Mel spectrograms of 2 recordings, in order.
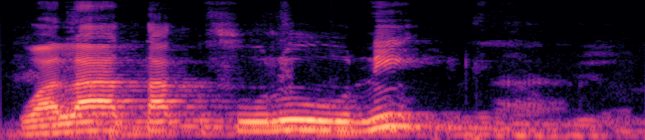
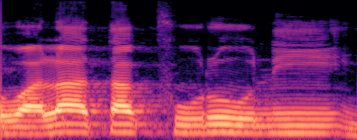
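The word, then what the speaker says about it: وَلَا تَكْفُرُونِ: Iya, bacanya takfurun. Wala takfurun kan gitu. Karena ya-nya sudah dibuang. Nah, kalau sebagian qiraah ya-nya tetap dipertahankan. Bacanya ya wala takfuruni gitu. Ya. Kalau ini memhafaz ya sudah dibuang ya-nya. Kita bacanya ya wala takfurun, ya.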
